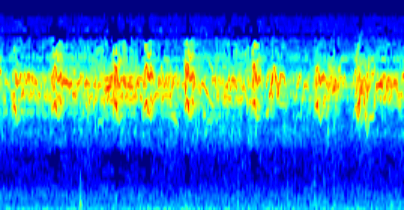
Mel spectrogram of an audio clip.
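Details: Whistling duck calls: busy, high-pitched chattering whistles pulsing in loudness about once a second, with overlapping voices and a faint low background murmur.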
